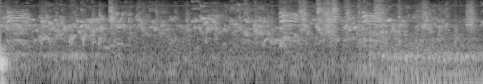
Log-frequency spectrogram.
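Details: Budgerigars with their young, kept birds offered millet, giving dense squawking chatter with buzzy harmonic calls and short warbles in a small room, several birds calling at once.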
